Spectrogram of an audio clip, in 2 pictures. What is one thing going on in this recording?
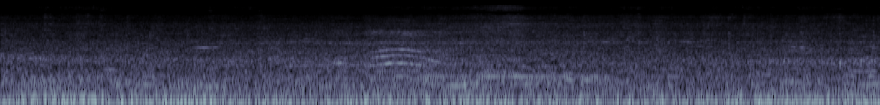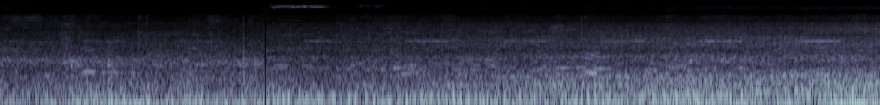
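People chatter in the distance.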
